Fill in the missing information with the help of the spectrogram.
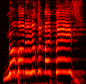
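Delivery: put-on high, shouted hijacker accent. Gunman standing up on the plane, high shouted orders. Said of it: "He said".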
